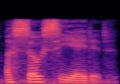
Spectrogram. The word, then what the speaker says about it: associated: you pronounce it, but this word is pronounced associated. So it's kind of like... I said associated. Oh, okay, there you go. Yeah, so it's associated, not the sh.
